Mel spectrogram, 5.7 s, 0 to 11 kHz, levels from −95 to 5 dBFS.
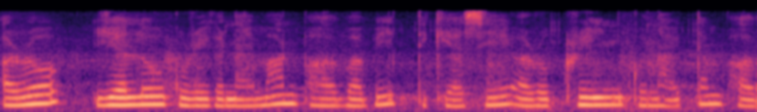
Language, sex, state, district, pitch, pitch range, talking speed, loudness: Nagamese, female, Nagaland, Dimapur, 215 Hz, 195-235 Hz, 150 wpm, -17 LUFS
